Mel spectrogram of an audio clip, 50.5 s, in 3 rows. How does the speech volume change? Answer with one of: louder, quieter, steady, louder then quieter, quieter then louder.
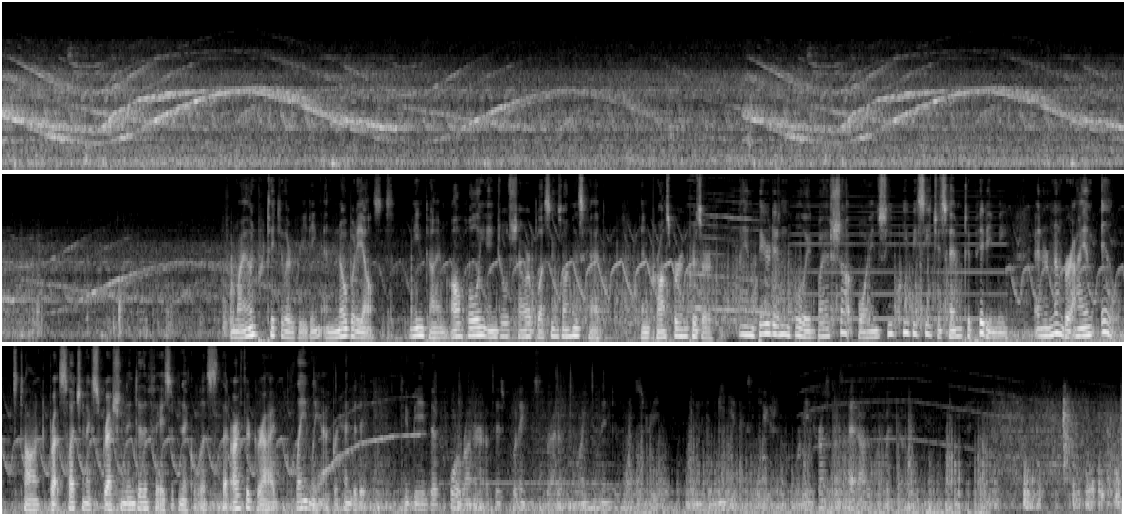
quieter.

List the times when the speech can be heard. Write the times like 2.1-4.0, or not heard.
20.2-47.3.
